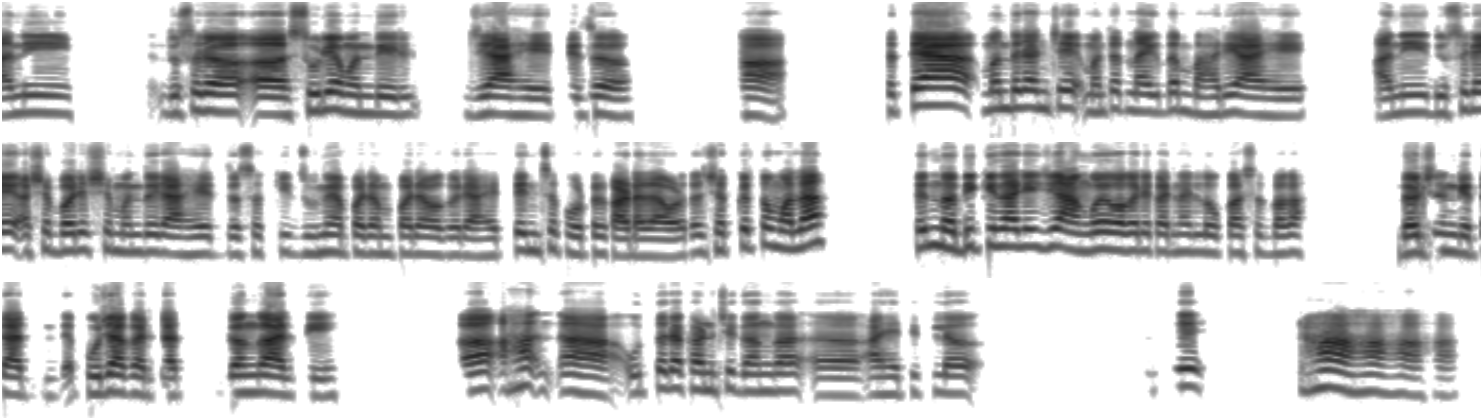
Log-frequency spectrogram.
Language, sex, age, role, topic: Marathi, male, 25-29, guest, फोटोग्राफीद्वारे तुम्ही काय शोधता आणि काय दाखवू इच्छिता?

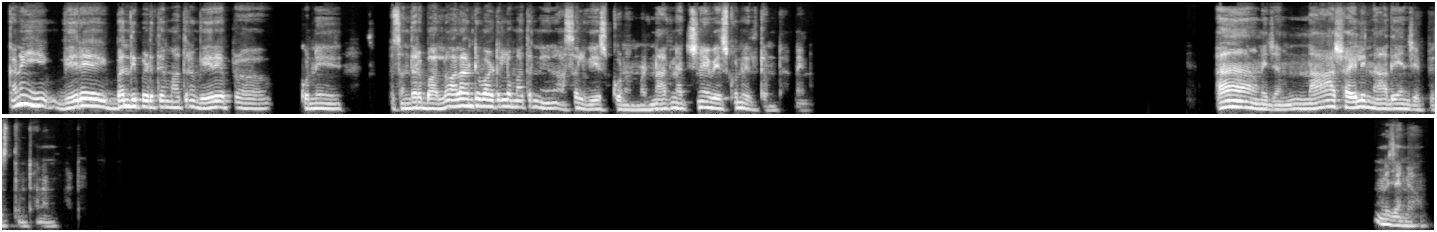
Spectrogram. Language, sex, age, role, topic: Telugu, male, 30-34, guest, మీ దుస్తుల శైలిలో సౌకర్యం, ఫ్యాషన్ మధ్య మీరు ఏ విధంగా సమతుల్యం సాధిస్తారు?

